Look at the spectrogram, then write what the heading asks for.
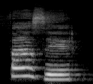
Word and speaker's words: faz: Fazer. Eu faço with a s sound. Faço, faço. Você, ele, ela, a gente faz with a s sound.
